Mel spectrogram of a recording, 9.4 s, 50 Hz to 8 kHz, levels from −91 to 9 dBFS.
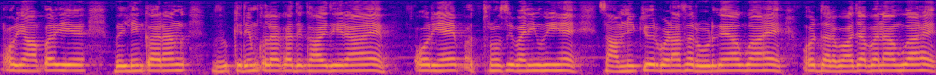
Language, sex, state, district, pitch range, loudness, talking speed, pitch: Hindi, female, Chhattisgarh, Bilaspur, 220-230 Hz, -17 LUFS, 230 wpm, 225 Hz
